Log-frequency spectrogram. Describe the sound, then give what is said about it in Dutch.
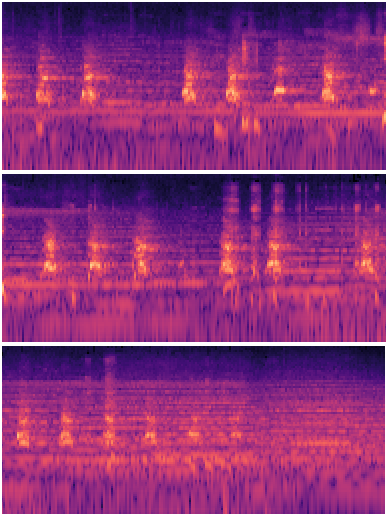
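A small dog yaps in quick, high-pitched bursts mixed with whining whimpers, repeating steadily for several seconds, fairly loud over a faint steady background hum. “maar waarom blijft die hond huilen?”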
